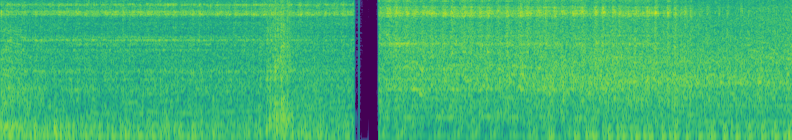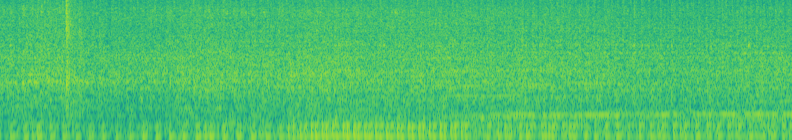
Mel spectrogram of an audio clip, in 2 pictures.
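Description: Motorcycle engine running at low revs as a bike pulls away. The sound breaks off sharply about two seconds in, then a motorcycle engine runs steadily at idle and gets a little louder past the middle.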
